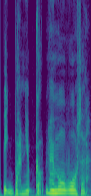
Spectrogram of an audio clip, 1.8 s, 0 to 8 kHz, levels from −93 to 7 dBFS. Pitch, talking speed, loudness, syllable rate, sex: 130 Hz, 195 wpm, -17 LUFS, 5.0 syllables/s, male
